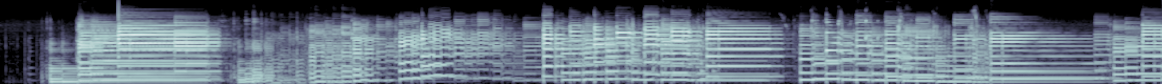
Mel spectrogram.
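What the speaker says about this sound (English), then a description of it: "It's a slapback delay setting." Electric guitar through a Kemper Profiler playing a twangy, bluesy phrase with a short slapback delay doubling each note, clean and close with no voices.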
